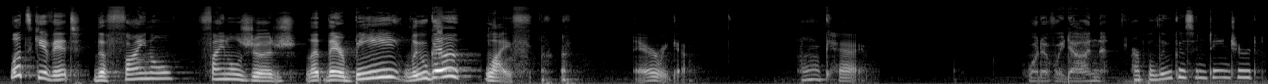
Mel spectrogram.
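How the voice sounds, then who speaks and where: A woman's voice: medium pitch, darkish tone. Playful, chatty woman vlogger. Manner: playful, jokey, self-mocking. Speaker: host of an art-making video series. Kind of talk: casual chatty craft vlog.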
